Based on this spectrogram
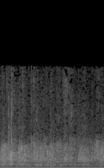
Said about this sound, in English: Everyone, yeah, we should give God a clap offering here. For sure.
